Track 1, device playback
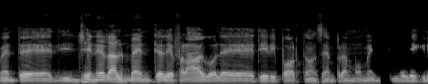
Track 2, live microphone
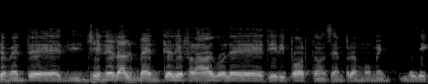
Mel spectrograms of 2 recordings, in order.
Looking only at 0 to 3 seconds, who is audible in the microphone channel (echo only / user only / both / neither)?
echo only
